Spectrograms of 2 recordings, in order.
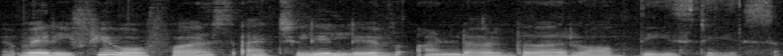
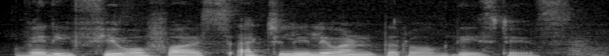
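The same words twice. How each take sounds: First: The sentence is spoken slowly, with every word clear. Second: The sentence is spoken quickly, with words swallowed. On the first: The speaker calls it right. "I will say that very slowly" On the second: The speaker calls it wrong. "I think I ate half of my words earlier"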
